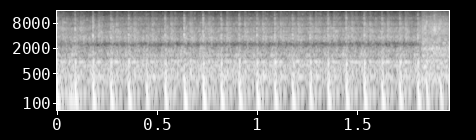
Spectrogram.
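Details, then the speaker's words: Vintage lawnmower after new cutting-drum bearings shimmed into worn bearing blocks, following an earlier carburettor replacement and clutch repair, warming after a cold start: the small engine beats steadily with the drum spinning. The earlier grinding noise is gone. "it's uh it's a hell of a lot quieter than what it was the drum is spinning now and yeah it's not giving that whole grinding grating noise"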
